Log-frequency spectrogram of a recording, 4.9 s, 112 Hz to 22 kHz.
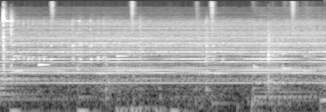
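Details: Datavue Snap 1+1 portable MS-DOS computer, hard drive loading programs: short bursts of quick clicking and whirring seek chatter over faint steady spin hum; drive working normally.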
